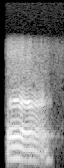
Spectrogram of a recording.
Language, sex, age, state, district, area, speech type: Malayalam, male, 18-30, Kerala, Idukki, rural, conversation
